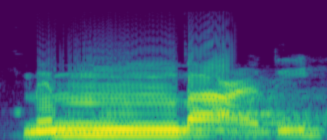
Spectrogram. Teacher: نون کو میم سے بدلیں گے، نون ساکن کے بعد با آ گیا ہے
